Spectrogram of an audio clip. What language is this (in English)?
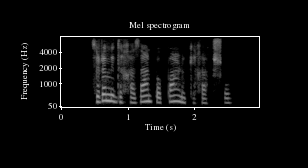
Pashto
